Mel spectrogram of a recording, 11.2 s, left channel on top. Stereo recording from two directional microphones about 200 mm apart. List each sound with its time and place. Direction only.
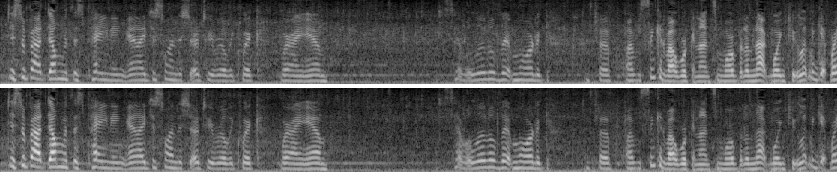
0.1 s speech: centre (ahead or behind)
6.0 s speech: centre (ahead or behind)
9.5 s speech: 20° left (ahead or behind)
